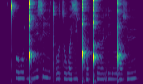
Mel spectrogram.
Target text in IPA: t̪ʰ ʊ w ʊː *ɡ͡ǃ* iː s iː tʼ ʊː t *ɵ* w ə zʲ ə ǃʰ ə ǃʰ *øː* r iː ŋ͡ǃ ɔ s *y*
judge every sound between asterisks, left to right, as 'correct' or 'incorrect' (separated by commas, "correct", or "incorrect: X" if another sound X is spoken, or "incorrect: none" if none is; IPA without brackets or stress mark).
correct, incorrect: ʊ, correct, correct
